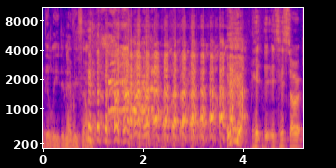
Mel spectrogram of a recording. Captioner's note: both laughing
